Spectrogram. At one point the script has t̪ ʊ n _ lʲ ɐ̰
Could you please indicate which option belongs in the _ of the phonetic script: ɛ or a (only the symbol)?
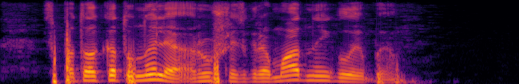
ɛ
